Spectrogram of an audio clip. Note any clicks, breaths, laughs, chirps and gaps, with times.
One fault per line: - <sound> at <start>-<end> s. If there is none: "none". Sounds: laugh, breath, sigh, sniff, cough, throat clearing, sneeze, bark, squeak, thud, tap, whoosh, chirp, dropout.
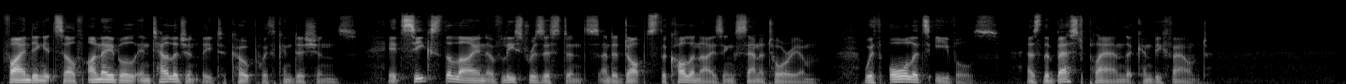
none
